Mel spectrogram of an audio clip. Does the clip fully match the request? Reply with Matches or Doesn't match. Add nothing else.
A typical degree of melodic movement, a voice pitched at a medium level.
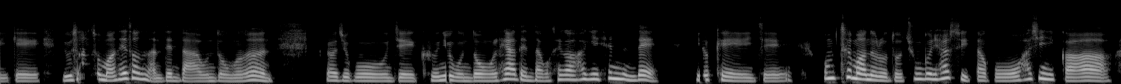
Doesn't match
